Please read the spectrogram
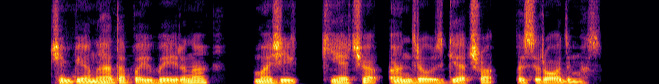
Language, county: Lithuanian, Kaunas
